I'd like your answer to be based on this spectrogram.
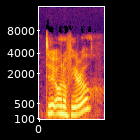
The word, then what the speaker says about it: D'Onofrio: D'Onofrio? – Wow, that's way better.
